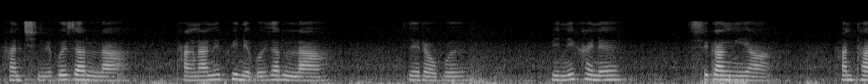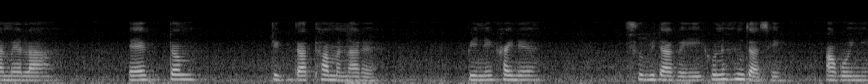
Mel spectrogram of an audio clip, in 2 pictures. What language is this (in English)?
Bodo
